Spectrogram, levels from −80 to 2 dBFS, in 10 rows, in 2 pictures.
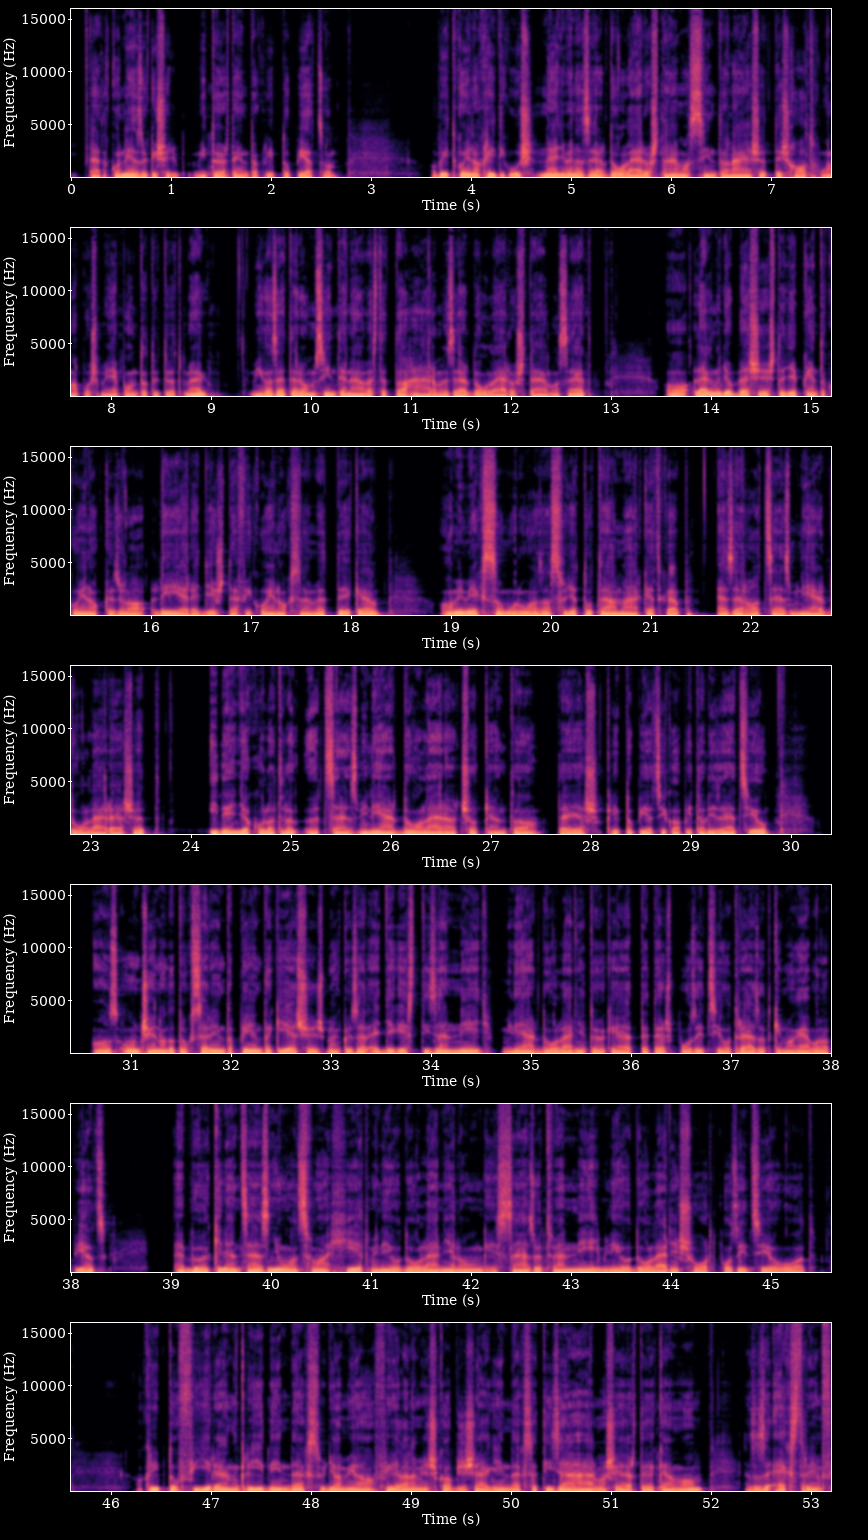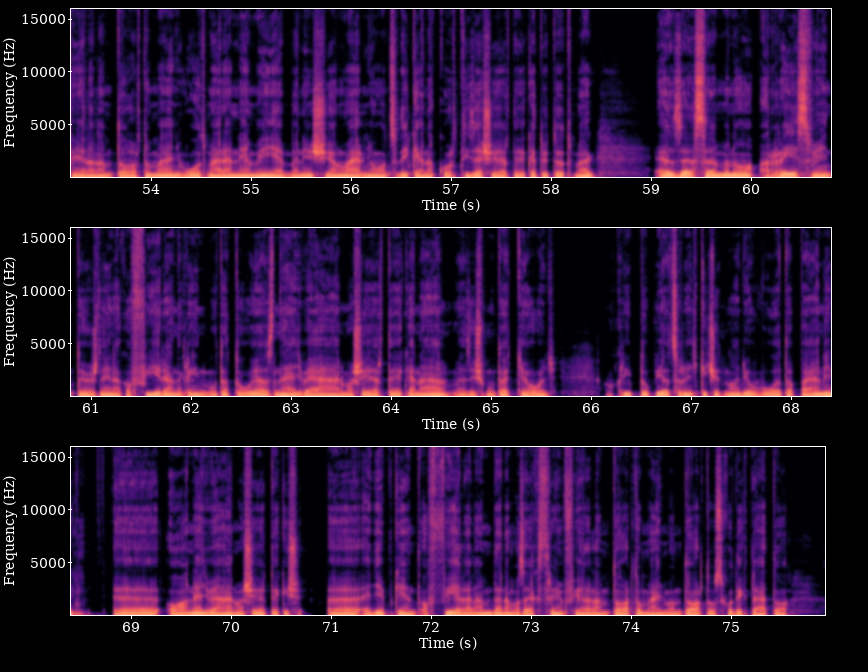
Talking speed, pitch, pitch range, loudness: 140 wpm, 90 Hz, 85-95 Hz, -18 LUFS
